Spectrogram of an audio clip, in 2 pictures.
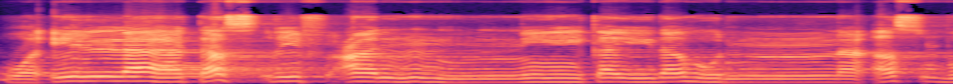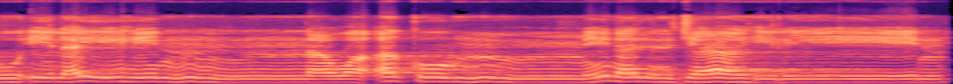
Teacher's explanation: جیم میں کھڑا زبر ایک الف کے برابر کھینچیں گے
